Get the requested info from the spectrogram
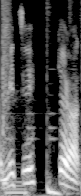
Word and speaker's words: Mitti Ke Rang: Mitti means mud and Ke Rang means colors. So it's the colors of the mud. Colors of the mud. It's Mitti. – Oh, okay. Mitti Ke Rang.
